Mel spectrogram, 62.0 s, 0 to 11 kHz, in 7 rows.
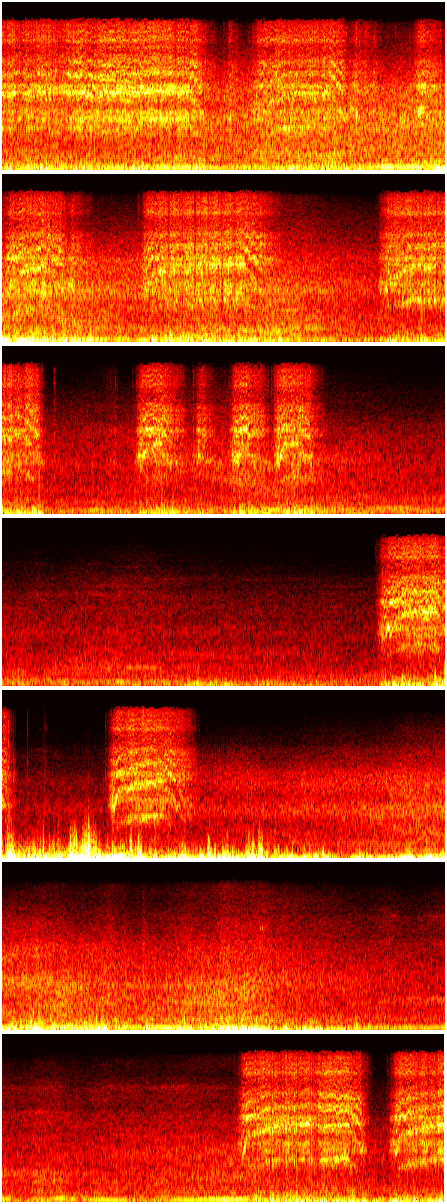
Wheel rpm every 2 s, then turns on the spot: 220, 210, 90, 80, 90, 30, 190, 10, 130, 40, 50, 90, 10, 0, 0, 0, 0, 100, 20, 80, 0, 0, 0, 0, 0, 0, 0, 0, 0, 180, 110.
18-20 38-40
